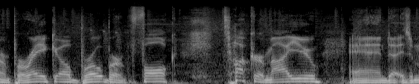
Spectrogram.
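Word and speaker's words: Mailloux: Your defensive pairings, Fowler and Parayko, Broberg, Falk, Tucker, Mayu, and is it Mayu or Mayu?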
